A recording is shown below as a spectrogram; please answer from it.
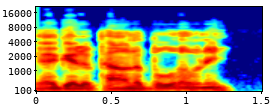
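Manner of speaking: very low, deep, rumbling voice. Retelling overhearing a voice at a deli counter: Harrison Ford impression. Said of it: "a very familiar voice go".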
